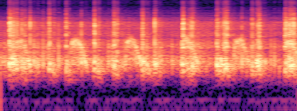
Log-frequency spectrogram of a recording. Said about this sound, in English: It's the sound every new parent gets excited to hear. The heartbeat of their soon-to-be baby.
